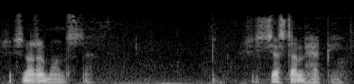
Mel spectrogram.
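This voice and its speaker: A man's voice: low voice, a little slow, a little mellow. An actor playing a world-weary, middle-aged upper-class Englishman in a radio drama, with an English accent and a wry, urbane, self-mocking manner. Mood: sombre. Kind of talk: 1980s British radio drama acting, intimate naturalistic dialogue. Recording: faint noise on archive radio recording.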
